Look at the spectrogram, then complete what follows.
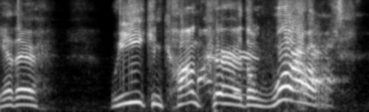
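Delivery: very loud, thrilled, excited voice. After praising their champions, the speaker rallies them, excited. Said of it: "I'm actually getting very excited about this".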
